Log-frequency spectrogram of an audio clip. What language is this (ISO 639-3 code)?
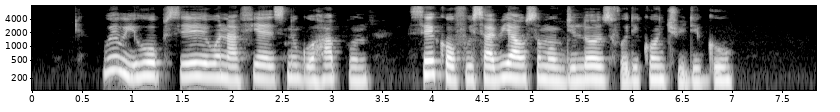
pcm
